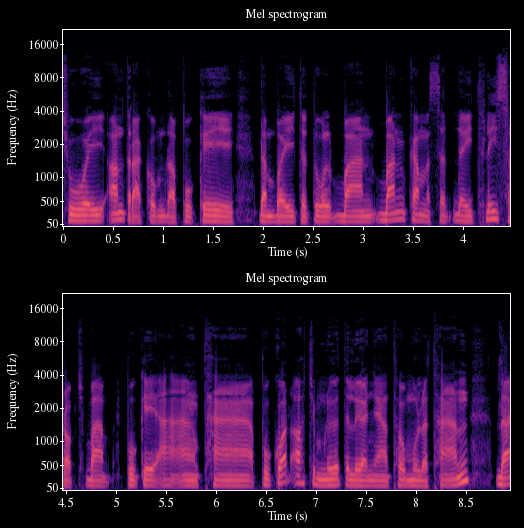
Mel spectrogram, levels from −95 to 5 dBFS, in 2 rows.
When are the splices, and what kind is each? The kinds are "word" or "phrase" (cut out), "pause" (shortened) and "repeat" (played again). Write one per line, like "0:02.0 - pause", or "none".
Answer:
0:05.0 - pause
